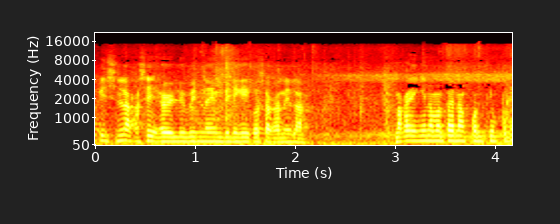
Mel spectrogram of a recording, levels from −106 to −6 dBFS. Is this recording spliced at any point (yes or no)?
yes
